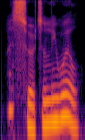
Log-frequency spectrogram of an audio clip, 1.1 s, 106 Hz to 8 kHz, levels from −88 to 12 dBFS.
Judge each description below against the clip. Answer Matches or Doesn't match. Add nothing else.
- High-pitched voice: Matches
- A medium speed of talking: Matches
